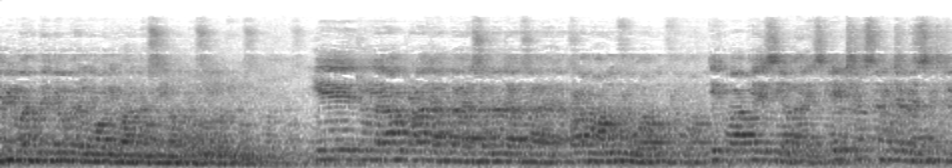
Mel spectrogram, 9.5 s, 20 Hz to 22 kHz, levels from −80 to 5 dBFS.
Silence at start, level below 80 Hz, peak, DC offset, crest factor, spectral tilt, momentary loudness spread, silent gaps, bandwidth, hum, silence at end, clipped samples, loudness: 0 s; -46 dBFS; -2 dBFS; under 0.1%; 14 dB; -5.5 dB/octave; 5 LU; none; 14.5 kHz; none; 0 s; under 0.1%; -17 LUFS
